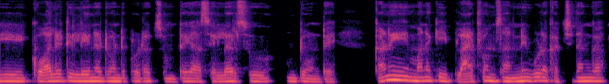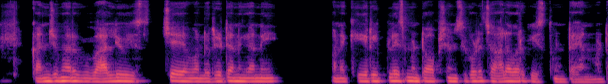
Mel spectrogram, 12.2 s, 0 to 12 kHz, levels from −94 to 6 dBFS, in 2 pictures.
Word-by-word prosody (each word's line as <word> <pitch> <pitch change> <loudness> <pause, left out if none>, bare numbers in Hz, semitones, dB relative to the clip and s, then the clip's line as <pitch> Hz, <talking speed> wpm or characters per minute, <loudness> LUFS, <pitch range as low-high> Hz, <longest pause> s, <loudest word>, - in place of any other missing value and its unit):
ఈ 125 - +1 0.3
క్వాలిటీ 135 +3 +2
లేనటువంటి 130 -1 +3
ప్రోడక్సుం‌టాయి. 125 -1 -3
ఆ - - -3
సెల్లర్సు 125 +1 0 0.4
ఉంటూ 125 +1 -2
ఉంటాయి. 105 0 -6 0.4
కానీ, 180 +2 +6 0.2
మనకి 145 +1 0
ప్లాట్‌ఫామ్స్ 130 +6 +1
అన్నీ 130 +3 +3
గూడా 145 -1 +1
ఖచ్చితంగా 135 +4 0 0.5
కన్స్యూమర్ 135 +2 +3 0.2
వాల్యూ 125 +4 +3
ఇస్‌చ్చే 130 +3 -1 0.2
మన 115 -1 -2
రిటర్న్ 130 +1 +2
గాని 125 0 0 0.7
మనకి 120 +1 -5 0.2
రీప్లేస్‌మెంట్ 130 0 +1
ఆప్షన్స్ 125 +1 -2
గూడా 130 0 0
చాలా 120 +2 0
వరకు 125 -2 -4
ఇస్తుంటాయనమాట. 100 -2 -6
125 Hz, 135 wpm, -32 LUFS, 115-135 Hz, 0.7 s, కానీ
